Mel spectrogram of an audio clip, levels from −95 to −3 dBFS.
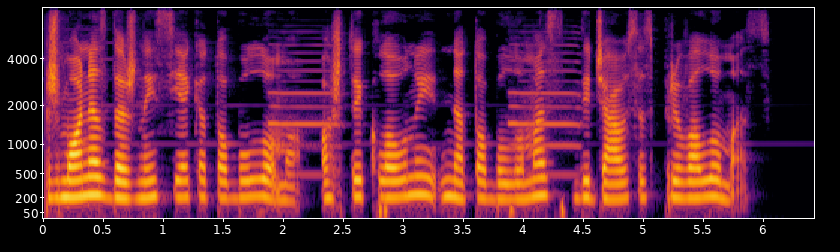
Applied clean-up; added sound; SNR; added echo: classical method log-MMSE.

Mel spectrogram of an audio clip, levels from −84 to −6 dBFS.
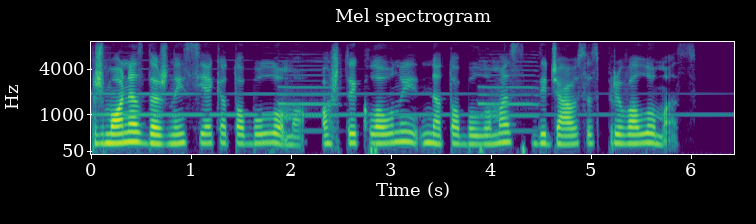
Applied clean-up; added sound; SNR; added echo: none; Wind instrument, woodwind instrument + Wind instrument, woodwind instrument; 20 dB; none.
